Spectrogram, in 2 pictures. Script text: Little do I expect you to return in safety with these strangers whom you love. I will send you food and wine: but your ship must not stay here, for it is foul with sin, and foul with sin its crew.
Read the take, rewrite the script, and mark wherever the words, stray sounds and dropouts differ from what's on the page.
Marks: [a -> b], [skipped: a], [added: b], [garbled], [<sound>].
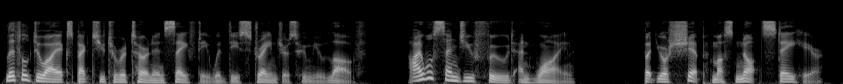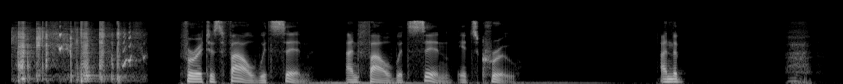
Little do I expect you to return in safety with these strangers whom you love. I will send you food and wine: but your ship must not stay here, [squeak] for it is foul with sin, and foul with sin its crew. [added: And the] [breath]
